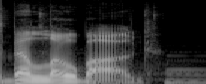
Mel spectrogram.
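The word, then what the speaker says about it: Belobog: I spelled it with every wrong syllable. I spelled Belellbog. Belellabog. It's Belobbog.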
